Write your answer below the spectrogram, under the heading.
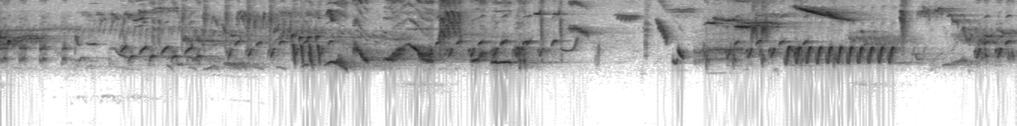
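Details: Birdsong at a lakeside on a spring morning, a busy chorus of chirps and rapid rattling trills, some notes rising and falling, with a brief pause near the middle.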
